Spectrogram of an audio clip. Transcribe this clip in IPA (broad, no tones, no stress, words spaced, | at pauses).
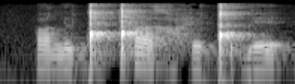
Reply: ɑnɨ ɡ͡ǃɨǃʰaxɑ̤ heǃʼɵɡ͡be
